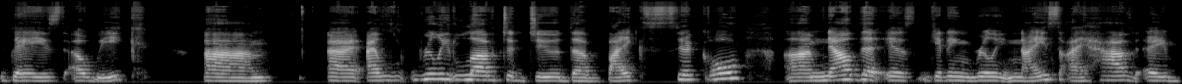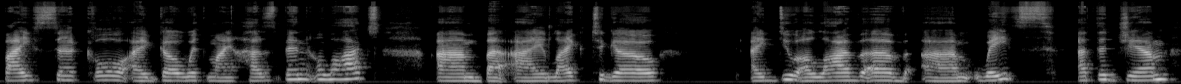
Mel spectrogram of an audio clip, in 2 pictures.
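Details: Aphasia after a stroke at age 38 in a woman; when first met she was barely understandable.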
